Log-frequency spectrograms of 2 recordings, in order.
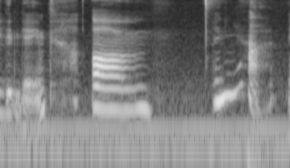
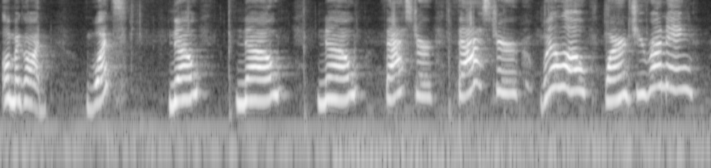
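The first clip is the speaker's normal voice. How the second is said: loud, high panicked shouting; real gamer panic, much louder and higher; panicked yelling; 7 semitones higher, 16 dB louder than usual. Real, not acted. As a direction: yell frantically at a game character to run. Panicking as Willow won't run in game.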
